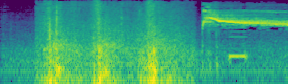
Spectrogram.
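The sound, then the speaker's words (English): A bird call heard as a high, steady whistle that drifts slightly lower and holds to the end. It follows three dull, low thumps. “That's not just a bird.”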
